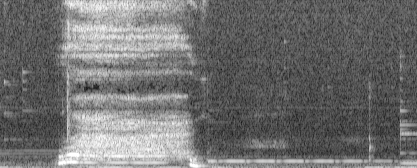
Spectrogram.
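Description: A person's breathy held vocal sound, like a long sigh or falsetto 'aah', at one steady pitch for just over a second, then dropping sharply in pitch as it ends. Faint held notes of background music follow.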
